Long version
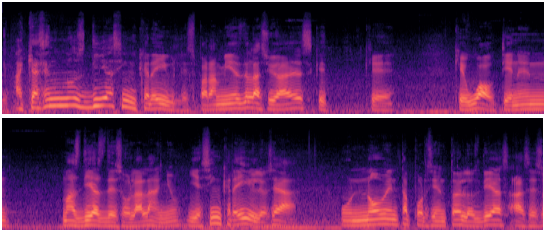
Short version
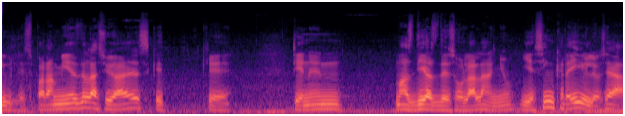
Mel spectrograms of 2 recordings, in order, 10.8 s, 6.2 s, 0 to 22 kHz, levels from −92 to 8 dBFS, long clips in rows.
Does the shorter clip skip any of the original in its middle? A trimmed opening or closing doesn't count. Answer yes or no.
yes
